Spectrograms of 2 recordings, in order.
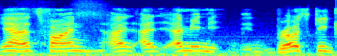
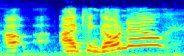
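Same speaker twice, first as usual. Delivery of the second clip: sarcastic surprise; 7 semitones higher, 3 dB louder than usual. Real, not acted. Finally given the floor after rant.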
